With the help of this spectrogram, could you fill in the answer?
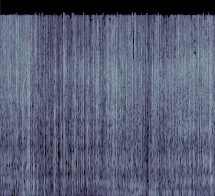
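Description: Two mascara brushes scratch and brush across a flat yellow knitted-mesh scrub sponge pad laid over the microphone. The result is a steady, dense crackle of bright, rustling scratches with no pauses.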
